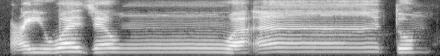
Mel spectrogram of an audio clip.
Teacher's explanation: عوجا جوں پہ ہم ادغام غنہ کریں گے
